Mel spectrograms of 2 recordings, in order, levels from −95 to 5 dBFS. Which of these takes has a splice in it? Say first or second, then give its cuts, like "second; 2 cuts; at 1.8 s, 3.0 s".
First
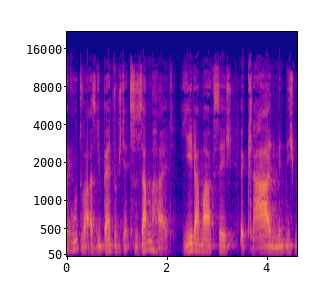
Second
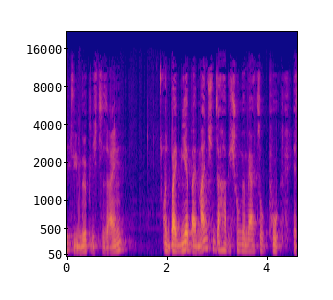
first; 1 cut; at 3.4 s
